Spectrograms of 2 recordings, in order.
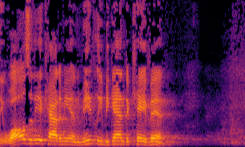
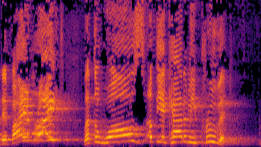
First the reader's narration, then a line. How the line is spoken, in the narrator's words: Rabbi Eliezer was by now steaming at the collar and he shouted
